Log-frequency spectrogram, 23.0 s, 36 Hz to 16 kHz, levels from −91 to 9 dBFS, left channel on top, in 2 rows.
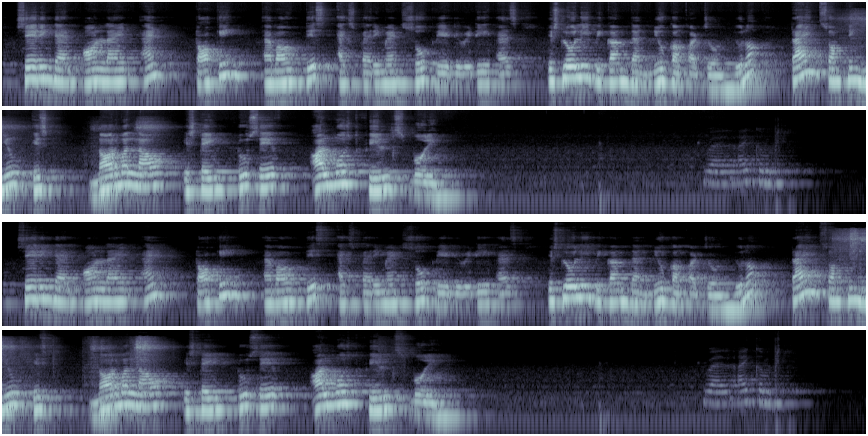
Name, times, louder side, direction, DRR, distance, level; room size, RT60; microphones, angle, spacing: voice 1, 0.2-2.1 2.6-3.2 3.5-6.8 7.3-10.1 10.5-12.2 12.7-15.2 15.6-17.5, left 2 dB, 75° left, 1.5 m, -20 dB
sound 1, 10.9-12.2 12.6-14.0 16.5-16.9, right 8 dB, 70° right, 3.5 m, -38 dB
voice 2, 20.9-21.9, equal, 30° right, 3.6 m, -41 dB
28.5 x 17.5 x 7.7 m
head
